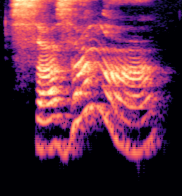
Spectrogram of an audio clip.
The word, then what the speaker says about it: сазан: ловити рибу лука піймав сазана карася наголос в назвах цих риб падає на другий склад сазан карась а лука впіймав окуня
